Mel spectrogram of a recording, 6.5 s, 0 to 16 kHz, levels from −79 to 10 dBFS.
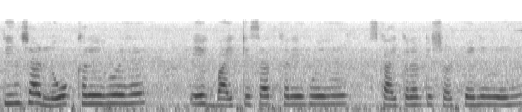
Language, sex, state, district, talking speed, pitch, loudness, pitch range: Hindi, female, Uttar Pradesh, Budaun, 200 wpm, 265 Hz, -23 LUFS, 250-285 Hz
